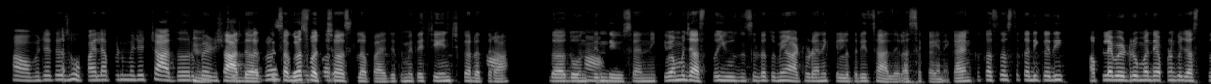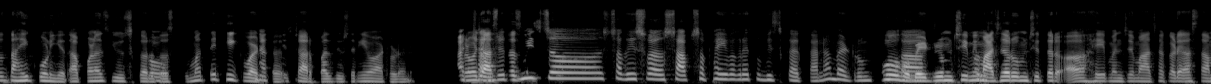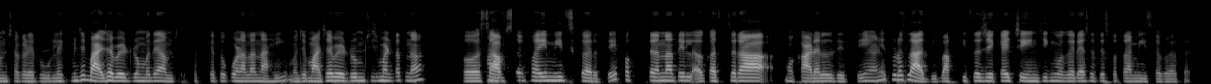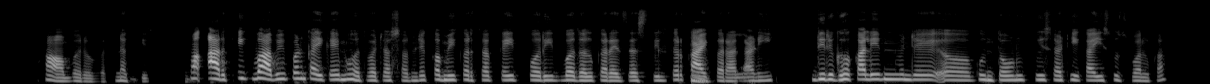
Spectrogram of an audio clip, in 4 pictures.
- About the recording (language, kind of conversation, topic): Marathi, podcast, झोपेची जागा अधिक आरामदायी कशी बनवता?
- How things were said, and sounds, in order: unintelligible speech; other background noise; in English: "चेंज"; in English: "बेडरूममध्ये"; in English: "बेडरूमची"; in English: "बेडरूमची"; in English: "रूमची"; background speech; in English: "बेडरूममध्ये"; in English: "बेडरूमची"; other noise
